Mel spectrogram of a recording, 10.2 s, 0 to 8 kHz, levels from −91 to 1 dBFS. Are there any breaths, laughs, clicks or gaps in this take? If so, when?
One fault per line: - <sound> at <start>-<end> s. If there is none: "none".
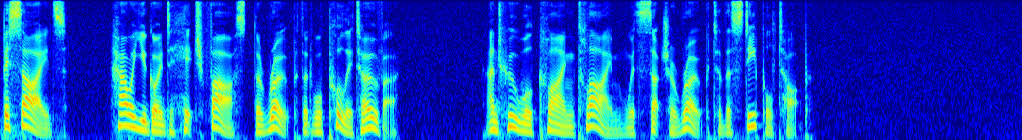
none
